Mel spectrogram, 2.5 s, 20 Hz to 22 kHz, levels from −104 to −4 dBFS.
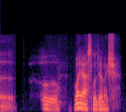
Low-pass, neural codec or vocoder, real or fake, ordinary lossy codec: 7.2 kHz; codec, 16 kHz, 0.8 kbps, ZipCodec; fake; none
